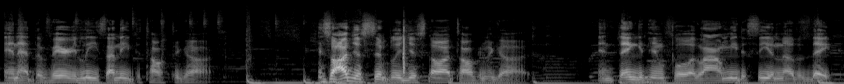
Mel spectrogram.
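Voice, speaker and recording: A man's voice: low-pitched, brisk, a bit bright. A slightly congested man giving a faith-filled motivational talk as a preacher, driving points home with repetition and rhetorical questions. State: congested, under the weather. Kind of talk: motivational speech, faith testimony. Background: music.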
